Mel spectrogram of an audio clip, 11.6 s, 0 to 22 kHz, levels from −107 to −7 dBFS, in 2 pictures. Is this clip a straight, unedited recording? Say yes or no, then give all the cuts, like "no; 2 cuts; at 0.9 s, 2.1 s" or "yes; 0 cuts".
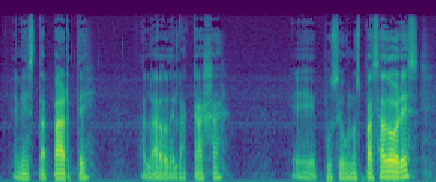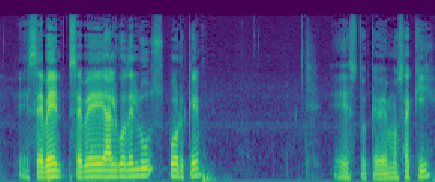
yes; 0 cuts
